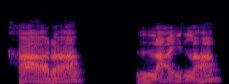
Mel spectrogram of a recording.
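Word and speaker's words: קָרָא לָיְלָה: But the point is that the accent changes here, and instead of kara, we're going to say kara laila, vayi erev, vayi voker, yom echad.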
